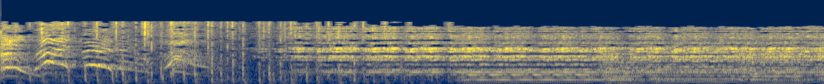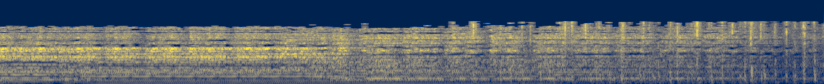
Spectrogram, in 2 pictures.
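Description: horses galloping

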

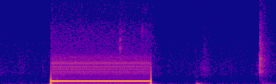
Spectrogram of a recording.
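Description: phone ringing tone

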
